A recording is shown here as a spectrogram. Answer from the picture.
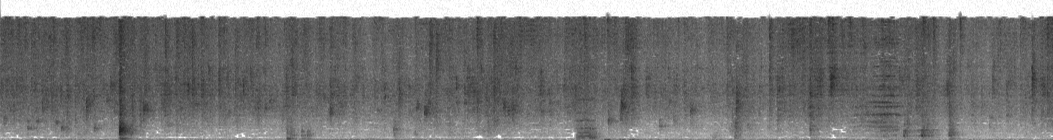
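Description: Chicken frying in oil in a cast iron skillet, a steady high sizzle, with short clicks and knocks of utensils against the pan as the fried pieces are lifted out. The loudest is a sharp knock about a second and a half in.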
